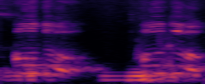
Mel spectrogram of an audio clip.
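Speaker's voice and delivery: ফুদু started with both lips pressed shut; lips together. Shown as a demonstration. Teacher corrects ফুদু for the class, lips pressed together. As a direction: close the lips fully for the ফ in ফুদু. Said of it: "দুইটা ঠোঁট লাগাই বলেন ফুদু".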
